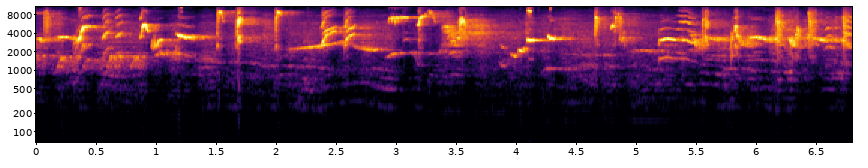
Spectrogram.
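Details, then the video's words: Lure song of an orange-headed thrush in chattering ngoceh ngeplong form. Jumbled quick twitters, harsher squeaky notes and rising whistles tumble on continuously, with a faint murmur underneath. "ANIS KEMBANG NGOCEH NGEPLOOONG"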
